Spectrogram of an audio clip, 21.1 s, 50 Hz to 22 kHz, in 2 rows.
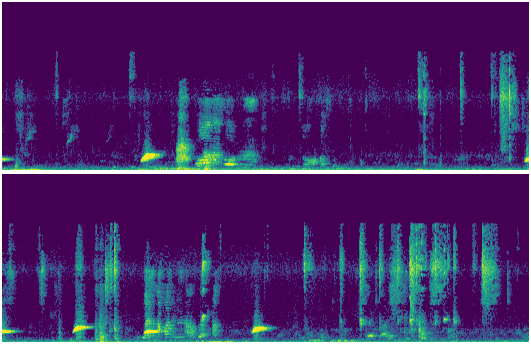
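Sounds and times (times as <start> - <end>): bird whistled calls: 10.4 - 10.9, 12.0 - 12.4
bird chattering: 18.2 - 19.8.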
